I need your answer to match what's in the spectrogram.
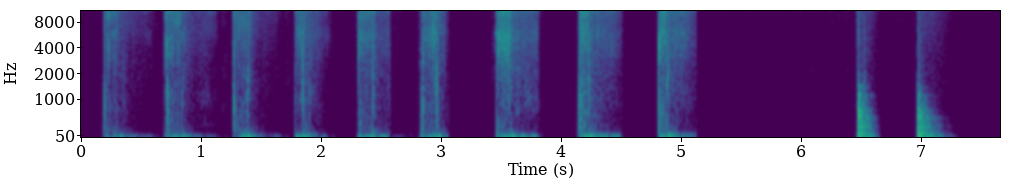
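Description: household object, knocking on a door

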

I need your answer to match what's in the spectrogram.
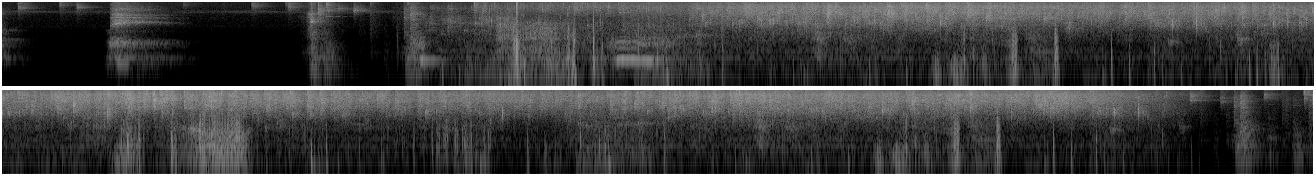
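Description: household object, shower water spraying

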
